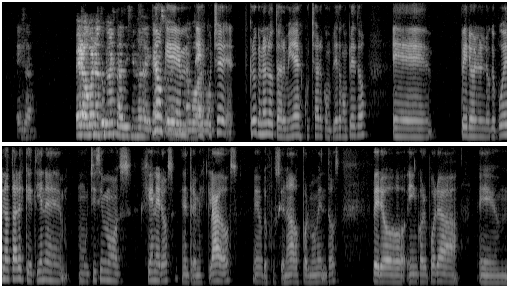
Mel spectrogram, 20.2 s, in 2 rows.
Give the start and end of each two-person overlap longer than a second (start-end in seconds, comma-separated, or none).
3.0-4.2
